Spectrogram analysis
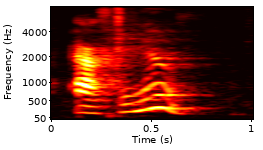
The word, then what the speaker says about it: afternoon: is on aft but it's not on aft it's on noon afternoon afternoon everybody good afternoon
